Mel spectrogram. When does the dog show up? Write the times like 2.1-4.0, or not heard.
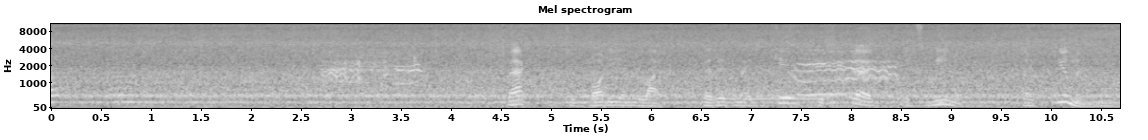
not heard.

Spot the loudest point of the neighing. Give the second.
8 s.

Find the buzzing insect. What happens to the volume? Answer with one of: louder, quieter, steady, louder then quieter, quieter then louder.
steady.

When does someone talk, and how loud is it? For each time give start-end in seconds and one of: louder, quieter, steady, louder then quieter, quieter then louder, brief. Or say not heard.
4.5-10.6 steady.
